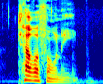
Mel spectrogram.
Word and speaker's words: telephony: And it's pronounced telephony. – It is telephony. because I looked at it, telephony. – That. – That's fine. Telephony. – Telephony. – Okay, which doesn't sound like telephone.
